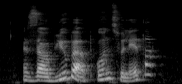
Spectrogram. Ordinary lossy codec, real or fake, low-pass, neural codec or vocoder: none; real; 19.8 kHz; none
